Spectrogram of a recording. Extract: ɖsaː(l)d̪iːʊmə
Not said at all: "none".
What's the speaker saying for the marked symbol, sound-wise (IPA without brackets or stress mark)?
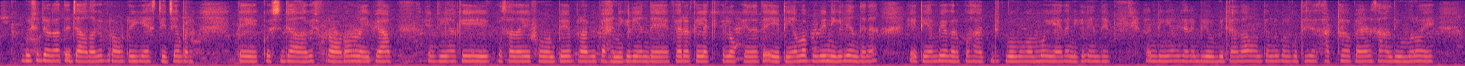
l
